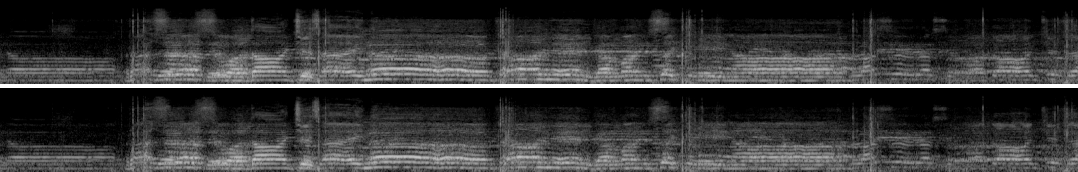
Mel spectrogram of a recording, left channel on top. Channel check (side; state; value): both; normal; correlation 0.78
